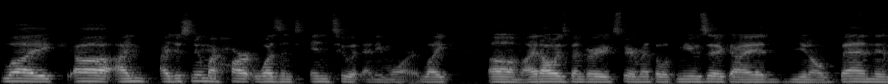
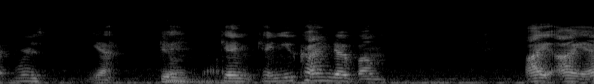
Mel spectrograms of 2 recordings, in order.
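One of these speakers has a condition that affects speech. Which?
The second: cerebral palsy; present from birth, uses wheelchair.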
